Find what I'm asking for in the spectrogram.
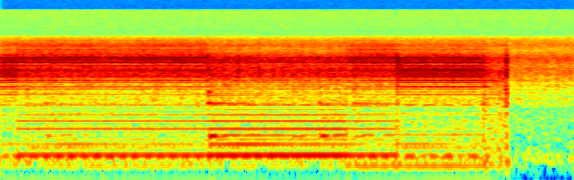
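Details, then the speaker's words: Electric guitar with single-coil pickups and grounded bridge into an overdriven amplifier, nothing played; steady low buzz with bright edge, normal single-coil mains hum, reduced by the grounded bridge. "this is completely normal, it means that your guitar has a grounded bridge and that it is grounding this guitar with its body and that everything is fine because some noise is cut out"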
